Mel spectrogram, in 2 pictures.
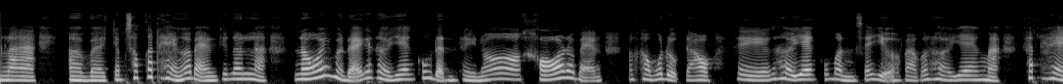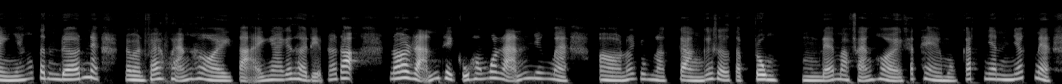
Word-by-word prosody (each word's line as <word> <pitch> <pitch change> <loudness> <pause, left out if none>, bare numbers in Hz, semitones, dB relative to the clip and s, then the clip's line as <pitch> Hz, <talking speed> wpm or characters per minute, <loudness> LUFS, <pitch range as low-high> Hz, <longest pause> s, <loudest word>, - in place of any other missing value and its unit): là, 195 -2 +3 0.3
ờ, 195 -1 +4
về 185 0 +3
chăm 215 +4 -4
sóc 305 - -2
khách 345 -1 +2
hàng 265 -9 +2
á 280 +5 +3
bạn, 185 -6 +2
cho 240 - -4
nên 250 0 +1
là 220 -8 +1 0.3
nói 255 - +5
mà 305 - +3
để 180 +2 +2
cái 305 +1 -1
thời 230 -10 +1
gian 230 +2 0
cố 300 +3 -2
định 190 -7 0
thì 190 -3 0
nó 235 +5 +2
khó 230 +6 +4
đó 310 -1 +2
bạn, 155 - -3 0.3
nó 230 - -8
không 225 -2 -3
có 245 - +1
được 215 -6 -1
đâu. 200 0 +1 0.3
Thì 240 - -4 0.2
cái 195 - -1
thời 240 -7 +2
gian 230 0 +3
của 235 0 -11
mình 200 -8 -1
sẽ 215 +5 -4
dựa 195 -4 -1
vào 190 -3 -3
cái 215 +3 -4
thời 200 -5 -2
gian 210 0 0
mà 185 -3 +3 0.3
khách 305 0 -3
hàng 235 -9 +2
nhắn 200 +3 +2
tin 255 -4 -1
đến 235 +7 +3
nè, 310 - +1 0.3
rồi 215 -1 +3
mình 195 -2 +4
phải 240 +6 0
phản 215 -4 -1
hồi 195 -9 +1
tại 170 0 -2
ngay 210 +1 0
cái 245 - 0
thời 240 -5 +1
điểm 170 -2 -4
đó 230 - -4
đó. 280 +1 +5 0.4
Nó 290 +3 +5
rảnh 245 +1 +1
thì 270 - +1
cũng 205 0 -2
hông 255 +2 -4
có 295 -1 +2
rảnh 235 +4 0
nhưng 270 -3 -4
mà, 190 -6 0 0.3
ờ, 195 -3 +2
nói 235 +4 -3
chung 235 -3 -4
là 185 - 0
cần 180 -3 +2
cái 250 - -1
sự 205 -4 +1
tập 185 -2 -6
trung, 225 -2 +5 0.3
ừm, 180 -1 +1
để 180 +3 0
mà 225 -2 -1
phản 180 +4 -2
hồi 185 -9 0
khách 245 +9 -10
hàng 200 -9 0
một 170 -1 -1
cách 245 +1 -4
nhanh 235 -4 0
nhất 270 +6 -2
nè. 245 - 0
220 Hz, 255 wpm, -21 LUFS, 190-250 Hz, 0.4 s, nói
